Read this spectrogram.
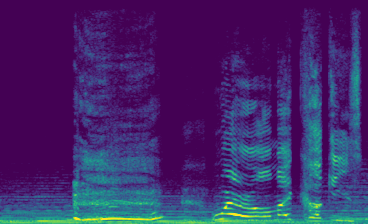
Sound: gasps

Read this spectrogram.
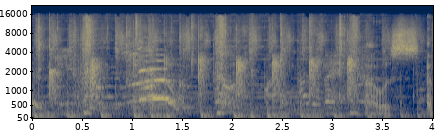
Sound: clapping and cheering; upbeat music

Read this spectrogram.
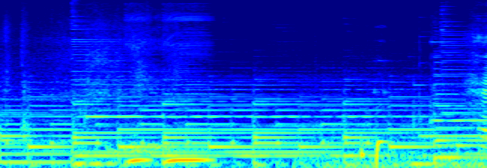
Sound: phone buzzes with doorbell camera notification

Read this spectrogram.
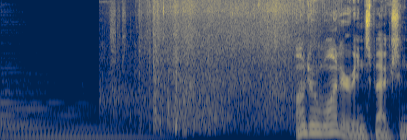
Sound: splash

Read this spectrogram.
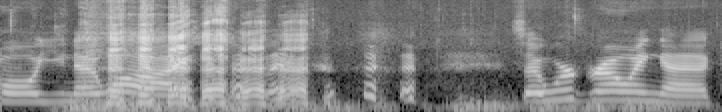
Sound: laugh

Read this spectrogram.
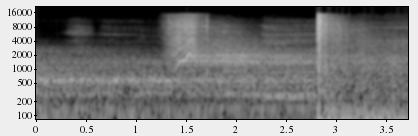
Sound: straps sliding

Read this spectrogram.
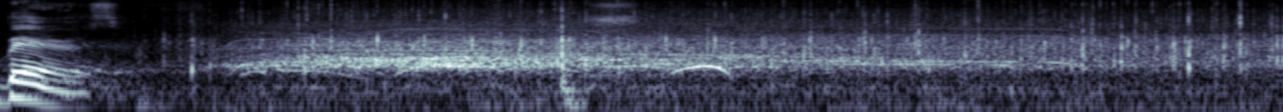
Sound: audience applauding and cheering

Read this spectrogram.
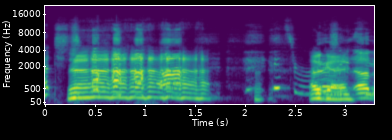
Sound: all laughing

